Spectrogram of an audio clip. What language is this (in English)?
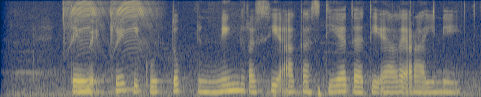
Javanese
